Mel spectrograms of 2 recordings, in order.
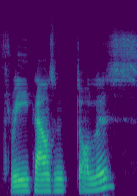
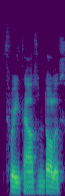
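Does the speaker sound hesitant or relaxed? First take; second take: hesitant; relaxed. First: It is said in a hesitant, uncertain tone. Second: It is said in a relaxed, casual tone. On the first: The price may be too much or a mistake. The speaker calls it wrong. "Now you're making it sound like, oh, uh, three thousand dollars is suddenly maybe a lot of money" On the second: The price is normal and nothing to worry about. The speaker calls it right. "There's no big deal in that tone"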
